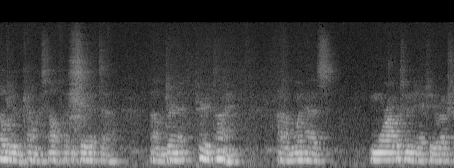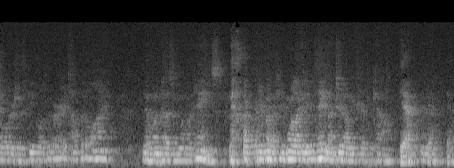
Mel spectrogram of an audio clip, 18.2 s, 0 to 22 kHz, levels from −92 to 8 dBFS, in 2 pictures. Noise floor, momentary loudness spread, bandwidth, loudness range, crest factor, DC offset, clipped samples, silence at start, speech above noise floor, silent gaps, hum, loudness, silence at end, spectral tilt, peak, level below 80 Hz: -45 dBFS; 12 LU; 12 kHz; 6 LU; 18 dB; under 0.1%; under 0.1%; 0 s; 26 dB; none; none; -20 LUFS; 0 s; -8.5 dB/octave; -2 dBFS; -48 dBFS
